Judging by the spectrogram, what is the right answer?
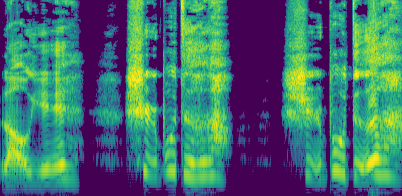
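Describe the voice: A woman's slow, put-on character voice, fairly high-pitched, with big pitch swings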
